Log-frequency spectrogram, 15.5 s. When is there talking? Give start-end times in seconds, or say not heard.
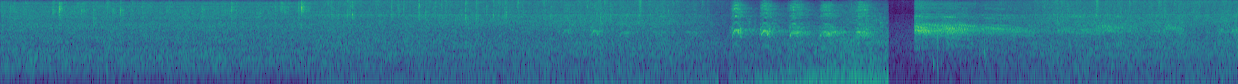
not heard.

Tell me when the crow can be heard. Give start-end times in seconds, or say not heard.
6.8-15.4.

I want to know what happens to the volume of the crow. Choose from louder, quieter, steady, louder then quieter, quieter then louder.
louder then quieter.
